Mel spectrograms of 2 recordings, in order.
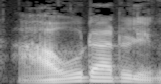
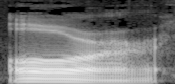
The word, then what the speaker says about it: aura: 근데 영어를 읽을 때는 아우라를 읽으면 독일어의 발음에 가까운 거고요. 영어에서는 or 이렇게 읽어야 되는 거죠.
